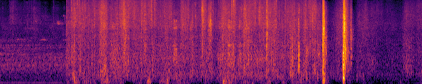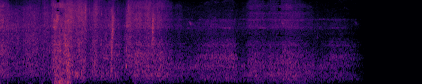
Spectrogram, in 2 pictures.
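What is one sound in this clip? Heavy cloth rustles and brushes right up close.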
